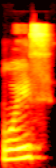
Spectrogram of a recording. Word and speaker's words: Boise: and forgive me, I don't know how to pronounce that. Is it Boise State University? Boise State.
